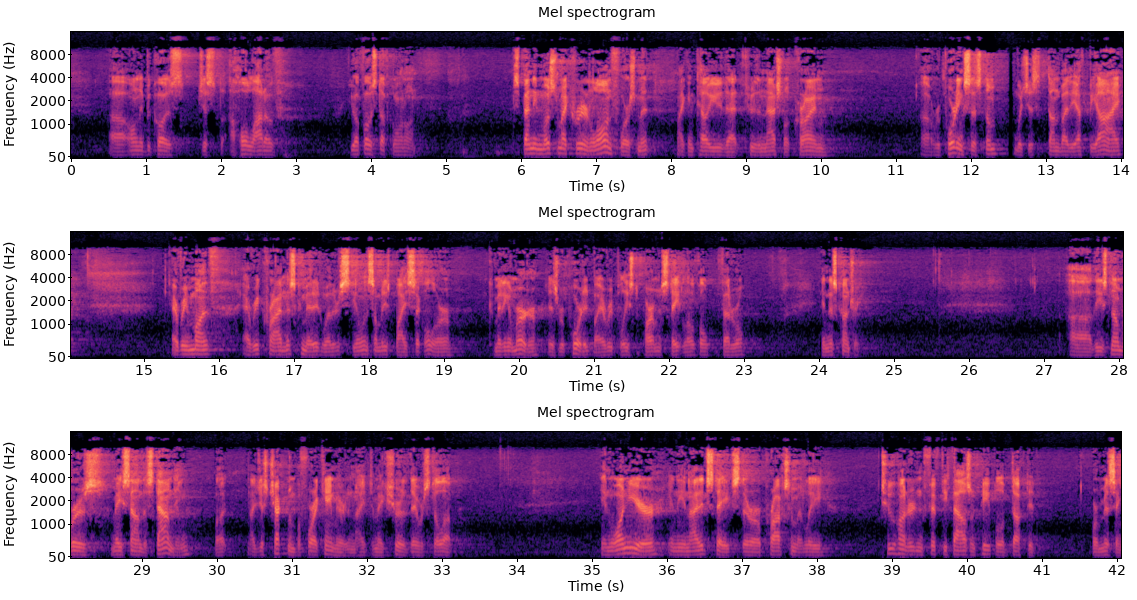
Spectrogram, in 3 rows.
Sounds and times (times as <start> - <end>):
Speech: 0.5 - 3.0, 3.7 - 4.7, 5.9 - 10.2, 11.3 - 14.2, 15.3 - 23.1, 24.0 - 24.7, 27.3 - 33.3, 35.1 - 41.0, 41.6 - 42.0.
